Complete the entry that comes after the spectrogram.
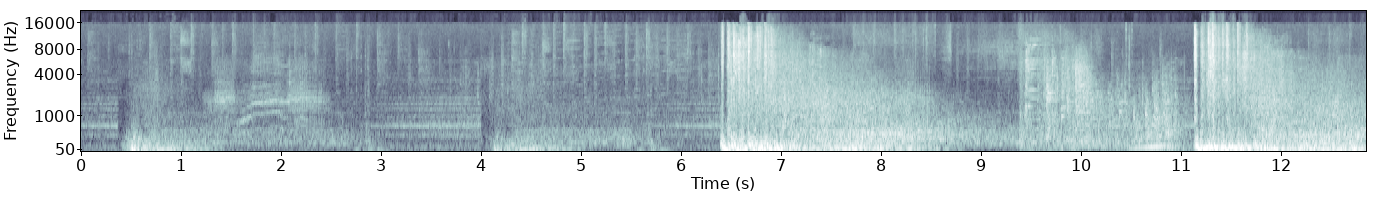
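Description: Warship guns firing in World of Warships: Legends, several heavy booming salvos with sharp onsets and long rumbling decays, loud and close, spaced a few seconds apart.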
